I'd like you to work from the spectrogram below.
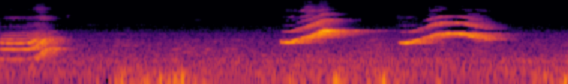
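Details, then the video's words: Talking pet parrot indoors: a short wavering harmonic note, then two clear whistles, each rising and then arching down, over faint room noise. "Talking parrot"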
